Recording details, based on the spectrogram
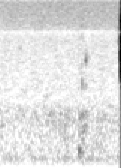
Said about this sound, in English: Take a little sip of water there.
